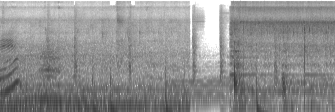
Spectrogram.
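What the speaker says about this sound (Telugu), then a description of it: "బాగానే ఇలా బాగా మగ్గిన తర్వాత కరివేపాకు వేస్తున్నాము" Curry leaves hit hot oil in a pan while coconut rice is being made, giving a steady close sizzle with faint clinks and a short quiet gap before the frying noise resumes.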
